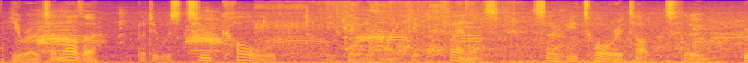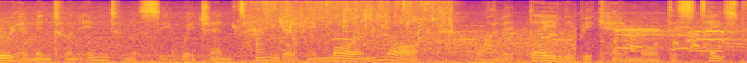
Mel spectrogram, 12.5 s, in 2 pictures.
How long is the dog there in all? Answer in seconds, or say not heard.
3 s.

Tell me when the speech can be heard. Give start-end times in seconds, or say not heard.
0.0-12.4.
